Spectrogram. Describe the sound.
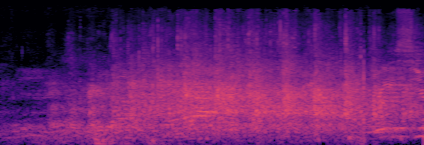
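An audience breaks into applause, a dense, steady patter of many hands clapping that swells in after a quiet start and holds at a fairly loud level, with faint voices mixed in.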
